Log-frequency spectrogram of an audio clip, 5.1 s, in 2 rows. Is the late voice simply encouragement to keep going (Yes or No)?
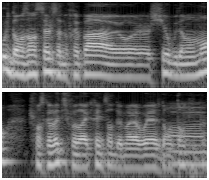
No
